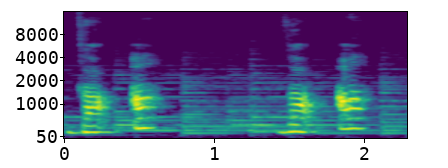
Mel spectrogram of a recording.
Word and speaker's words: Võ: It also a round shaped vowels, but when you pronounce it, you have to open your mouth a little bit bigger. O. With the V, we got Võ. Now adding the tone. Võ.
